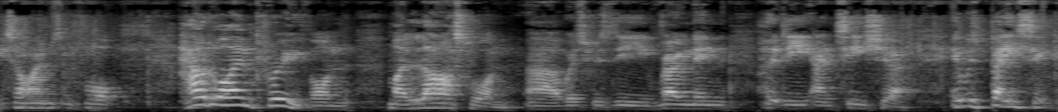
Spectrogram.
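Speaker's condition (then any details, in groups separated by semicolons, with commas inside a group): No condition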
